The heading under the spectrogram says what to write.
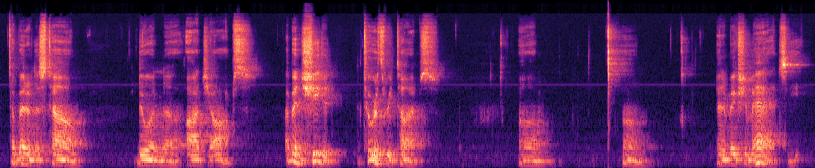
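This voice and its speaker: In a room with audible echo, a man speaks at a very slow pace and a medium pitch, his pitch swinging very widely between long, frequent pauses. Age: 60s. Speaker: libertarian commentator. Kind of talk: casual monologue. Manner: halting, with many restarts.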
